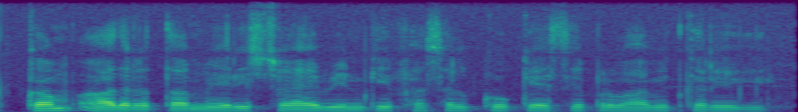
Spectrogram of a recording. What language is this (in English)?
Hindi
